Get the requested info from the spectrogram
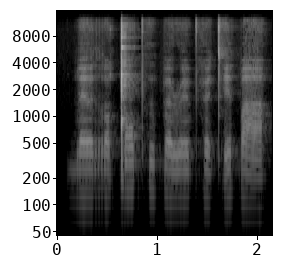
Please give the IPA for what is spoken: b ɛ ə̯ r ɔ ǃ ɔ pʰ ɯ p œ ɹ ø pʰ ø tʼ ɪ p a

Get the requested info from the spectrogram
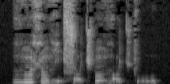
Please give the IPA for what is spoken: ɦ ɔ̃˦ ħ ɔ̃˨ ɦ ḭ˨ s ɔ̰˦ t͡ʃʼ ɔ̃˨ ɦ ɔ̰˦ t͡ʃʼ ṵ˦

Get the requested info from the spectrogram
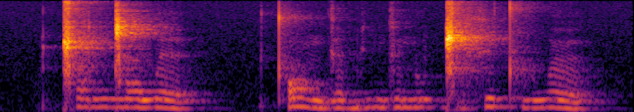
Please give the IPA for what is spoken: ǁ ɔ ŋ͡ǀ ɔ w ɛ | tʼ ɔ ŋ ɡ ɛ b i ŋ ɡ ʏ n u ɡ͡ǁ ɛ x ɪ tʰ i w œ

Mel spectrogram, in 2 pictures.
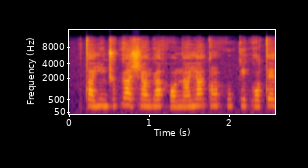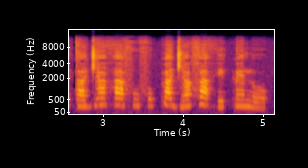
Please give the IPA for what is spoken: t a˨ j ĩ˨ d͡ʒ u˨˦ ɡ a˦˨ ʃ ã˨ ɡ a˨ h ɔ˨ n ã˨˦ j ã˦ t ɔ̃˧ h u˨ k e˨ ɡ ɔ˨ t ɛ˧ t a˦ d͡ʒ ã˦ h a˦˨ f u˧ f o˦ k͡p a˦˨ d͡ʒ ã˨˦ f a˦˨ h e˨ k͡p ɛ̃˧ n o˨

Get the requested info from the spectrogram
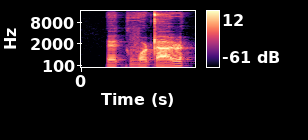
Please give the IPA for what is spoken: ɛ k v ɔ ʈ a ɭ

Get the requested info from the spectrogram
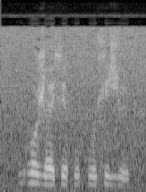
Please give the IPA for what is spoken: ɡʱ o ʐ ɛ xʲ œ f u f u xʲ e ʑ y

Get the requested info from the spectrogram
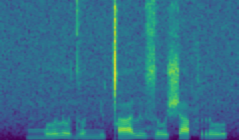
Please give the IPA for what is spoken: mː ɤ l ɤ d ɤ nː y ǀ a l ɨ z ɤ ʃ a f r ɤ

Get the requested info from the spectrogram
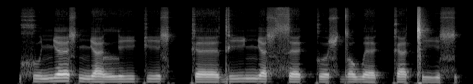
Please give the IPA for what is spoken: x u ɲ ɛː ɬ ɲ æ lː iː k iː ɬ kː ɛː d iː ɲ æ ɬ s ɛ kː ʊː ɬ d ɔ w ɛ kː æ ǀ i ɬ

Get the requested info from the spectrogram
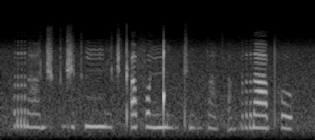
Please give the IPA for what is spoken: r a̤ d͡ʒ ṳ k d͡ʒ ɯ t͡ʃ nː i̤ t͡ʃ kʼ a f ʌ ŋ͡ǃ i̤ b tʼ i̤ b p a̤ tʼ a̤ b r a pʰ o

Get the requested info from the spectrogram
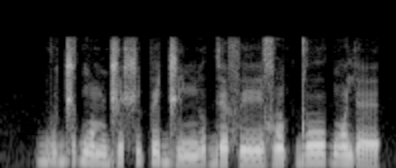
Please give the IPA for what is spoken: b u˧ d͡ʒ ə˦ ɡʷ ã˧ m d͡ʒ ə˧ ʃ i˧ p e˧ d͡ʒ ɨ˨ ɲ o˨˦ ɡ ɛ˧ f eː˨ z ɔ̃˧ t d oː˦ ɡ ɔ̃˦ j ɛ˨

